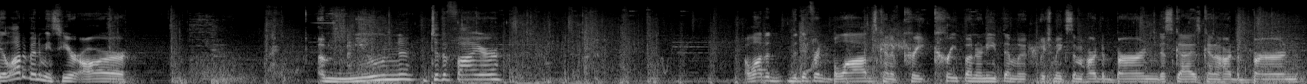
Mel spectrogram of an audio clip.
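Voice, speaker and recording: A slightly hoarse man chats his way through a game stream, his pitch bouncing lively between high and low as he reacts. He talks in an easy, rambling manner, and game music plays clearly behind him. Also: normal speed, long pauses. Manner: chatty, reads chat aloud, musing. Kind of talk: casual gameplay commentary.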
